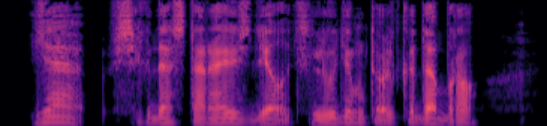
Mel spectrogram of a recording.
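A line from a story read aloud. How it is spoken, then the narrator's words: Calm objection. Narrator (Russian): спокойно возразил Ван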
